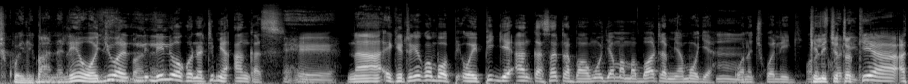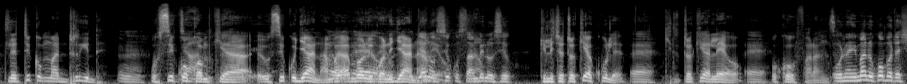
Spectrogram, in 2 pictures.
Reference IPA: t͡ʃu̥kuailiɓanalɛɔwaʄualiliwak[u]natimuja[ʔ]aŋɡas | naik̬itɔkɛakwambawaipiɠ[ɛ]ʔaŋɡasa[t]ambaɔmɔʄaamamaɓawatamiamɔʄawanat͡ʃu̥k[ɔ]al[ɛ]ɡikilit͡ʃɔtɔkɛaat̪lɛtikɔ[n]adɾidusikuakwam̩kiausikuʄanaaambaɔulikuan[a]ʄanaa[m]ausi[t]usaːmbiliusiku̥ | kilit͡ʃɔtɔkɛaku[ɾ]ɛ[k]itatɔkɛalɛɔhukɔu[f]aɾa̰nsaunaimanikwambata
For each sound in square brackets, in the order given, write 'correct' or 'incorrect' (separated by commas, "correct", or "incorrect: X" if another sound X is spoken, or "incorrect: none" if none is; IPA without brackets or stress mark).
incorrect: ɔ, correct, correct, correct, incorrect: u, incorrect: i, incorrect: m, incorrect: i, incorrect: n, incorrect: k, incorrect: l, correct, correct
